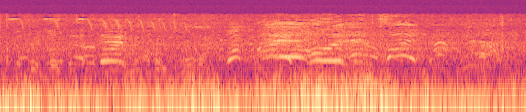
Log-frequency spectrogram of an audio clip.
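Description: Young players shout to each other far off across a field.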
